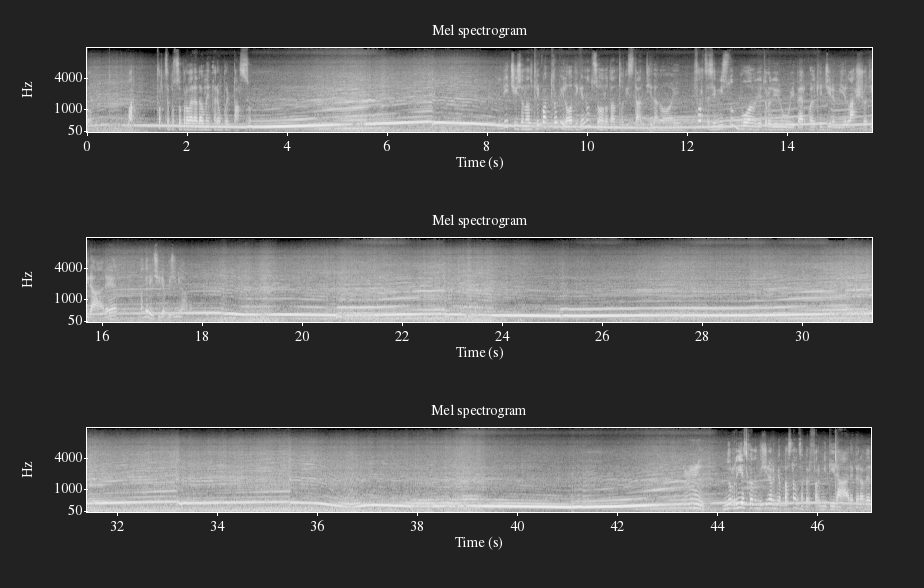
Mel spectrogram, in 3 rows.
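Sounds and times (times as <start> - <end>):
motorcycle engine revving: 0.0 - 47.0
wind noise: 17.6 - 25.2.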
